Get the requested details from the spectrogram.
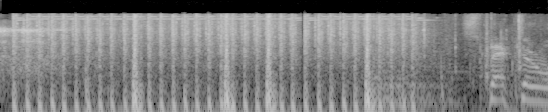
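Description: Rapid gunfire cracks in quick bursts.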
